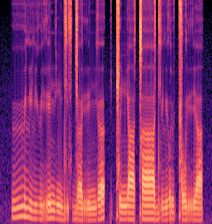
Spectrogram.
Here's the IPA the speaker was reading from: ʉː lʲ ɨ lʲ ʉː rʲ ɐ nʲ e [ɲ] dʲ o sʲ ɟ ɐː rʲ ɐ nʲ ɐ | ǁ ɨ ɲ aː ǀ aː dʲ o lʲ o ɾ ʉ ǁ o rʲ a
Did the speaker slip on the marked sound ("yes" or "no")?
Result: no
